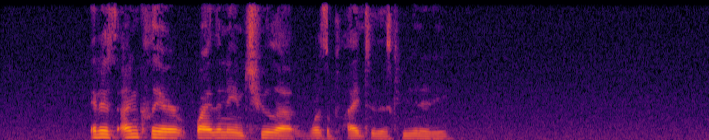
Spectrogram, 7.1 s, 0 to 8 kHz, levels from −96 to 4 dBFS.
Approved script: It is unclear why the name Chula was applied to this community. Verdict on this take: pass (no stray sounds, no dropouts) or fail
pass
